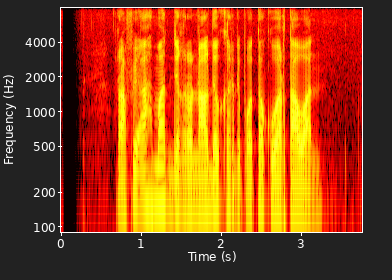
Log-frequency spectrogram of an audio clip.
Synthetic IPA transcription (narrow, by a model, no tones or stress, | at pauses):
rafiaɦmat̪̚d͡ʒɨŋronaldokɨrdipɔt̪ɔkuwart̪awan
